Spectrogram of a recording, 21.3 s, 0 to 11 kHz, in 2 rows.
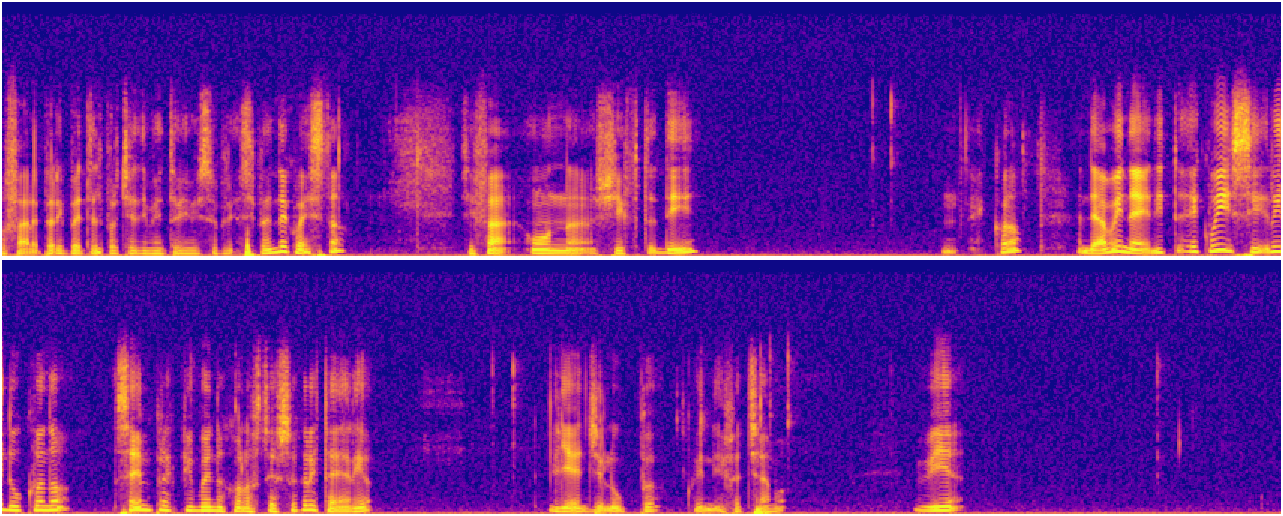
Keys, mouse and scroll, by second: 5.3 shift+d, 7.4-9.3 drag, 8.5 Tab, 9.7 middle click, 14.7-16.5 right drag, 16.3 Delete, 18.0-19.9 middle drag.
